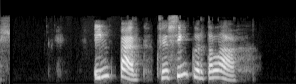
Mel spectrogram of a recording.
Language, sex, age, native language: Icelandic, female, 12, Icelandic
